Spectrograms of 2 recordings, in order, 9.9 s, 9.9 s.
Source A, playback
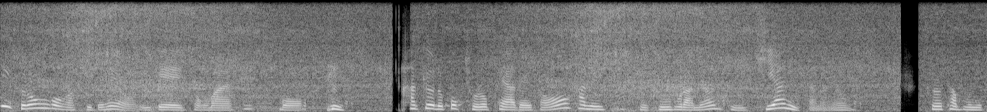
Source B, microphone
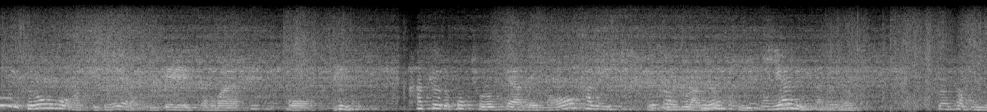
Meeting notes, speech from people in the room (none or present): present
